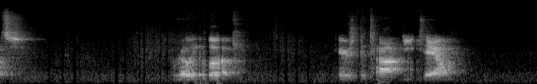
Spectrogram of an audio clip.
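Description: From 0.47 to 4.17 s there is repeated packet loss, heard as robotic sound. Dozens of short gaps, the longest 40 ms, are bridged by stretching the preceding sound. Concealment covers roughly a sixth of the stretch, leaving it choppy.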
